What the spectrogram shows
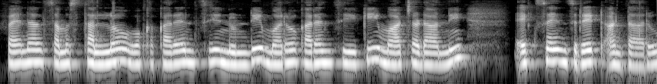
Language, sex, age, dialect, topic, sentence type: Telugu, female, 18-24, Southern, banking, statement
